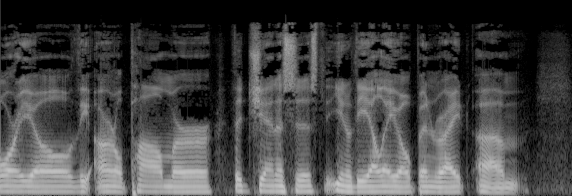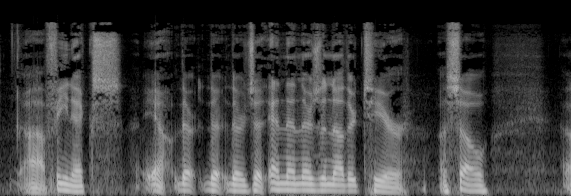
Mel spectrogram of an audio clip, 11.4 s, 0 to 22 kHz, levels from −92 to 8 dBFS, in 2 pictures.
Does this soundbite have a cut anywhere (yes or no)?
yes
